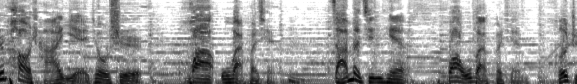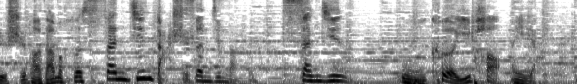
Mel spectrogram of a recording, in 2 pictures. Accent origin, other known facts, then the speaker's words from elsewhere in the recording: Beijing, China; 咱们北京人喝茉莉花，谁都喝过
